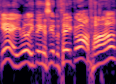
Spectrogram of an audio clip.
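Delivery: very high, skeptical, chuckling jab. Retelling a talk-show host chuckling at a guest: imitating Conan O'Brien chuckling skeptically. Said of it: "Conan's sort of, like, chuckling at him".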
